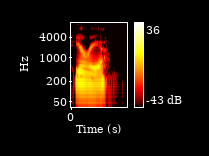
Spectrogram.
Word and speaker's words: urea: Yeah, urea.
